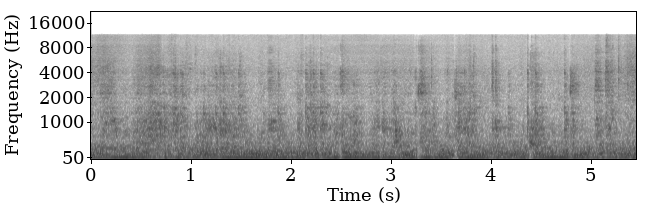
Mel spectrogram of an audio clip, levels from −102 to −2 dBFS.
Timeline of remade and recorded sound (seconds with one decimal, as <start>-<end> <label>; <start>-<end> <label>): 0.0-0.8 remade; 0.8-2.4 recorded; 2.4-3.8 remade; 3.8-5.5 recorded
